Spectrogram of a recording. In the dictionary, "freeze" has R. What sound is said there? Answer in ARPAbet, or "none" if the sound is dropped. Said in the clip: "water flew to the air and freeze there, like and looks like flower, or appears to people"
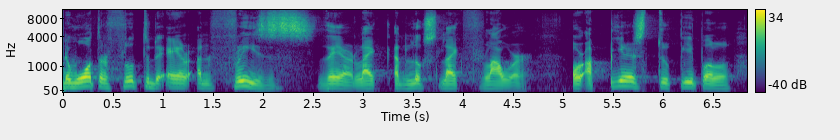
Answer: R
